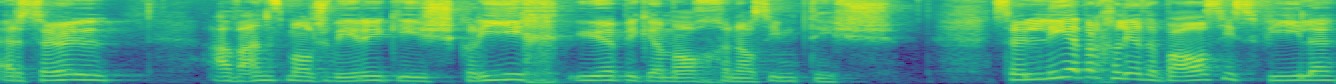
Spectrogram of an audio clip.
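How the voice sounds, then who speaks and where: The speaker uses a Swiss German accent, talking at a fairly slow pace with ordinary pitch variation. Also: man. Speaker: cabaret artist; teacher. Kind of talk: rhymed cabaret stage monologue. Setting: live stage recording.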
